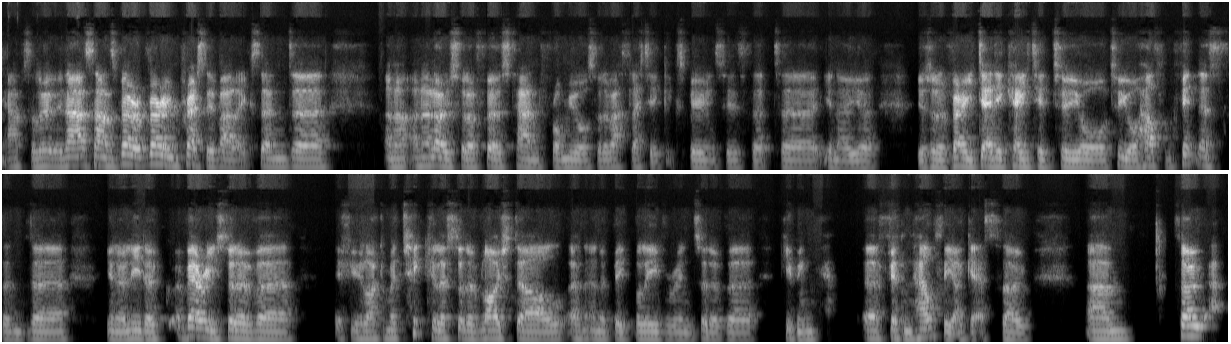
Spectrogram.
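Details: Adult male speaker; normal speech.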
